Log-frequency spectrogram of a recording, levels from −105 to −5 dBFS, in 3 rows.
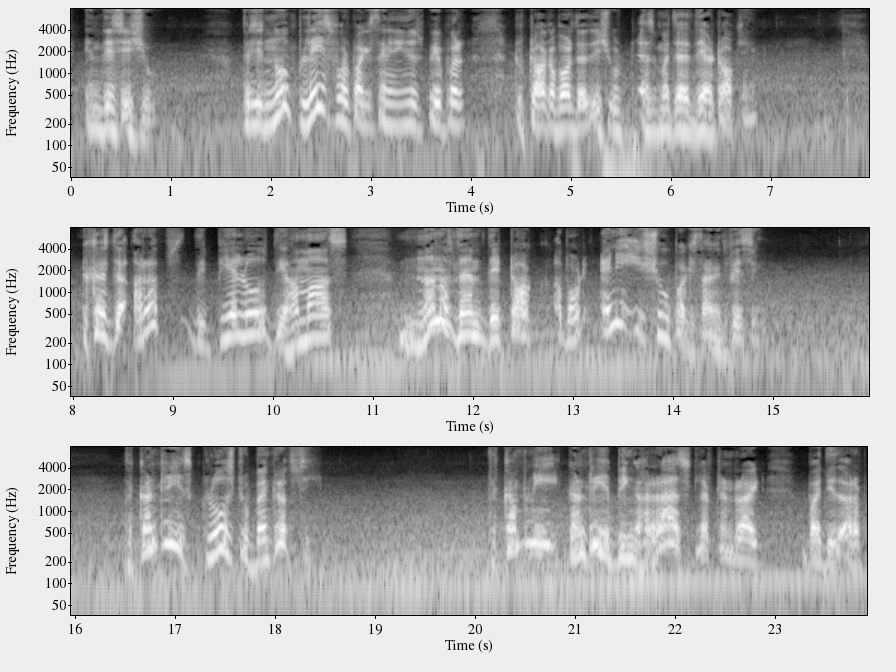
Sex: male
